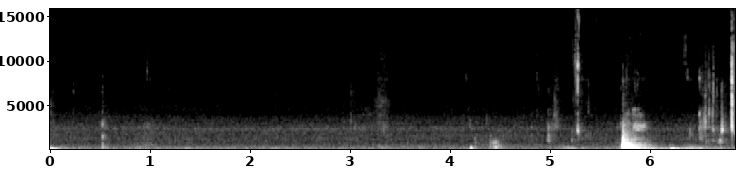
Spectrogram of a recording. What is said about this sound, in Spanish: y déjame echo otro traguito aquí de la Báltica 6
